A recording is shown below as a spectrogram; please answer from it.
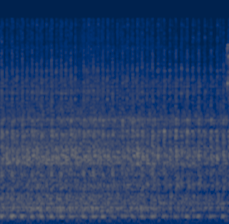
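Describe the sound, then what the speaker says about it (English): A treadle sewing machine runs steadily, its continuous mechanical whir and rapid needle clatter close and even throughout, with no voices. "you'll get your treadle running just fine"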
